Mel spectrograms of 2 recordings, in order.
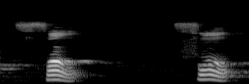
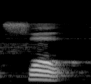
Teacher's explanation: Ini fathah yang ditebalkan. So. So. Pangkal lidahnya diangkat.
